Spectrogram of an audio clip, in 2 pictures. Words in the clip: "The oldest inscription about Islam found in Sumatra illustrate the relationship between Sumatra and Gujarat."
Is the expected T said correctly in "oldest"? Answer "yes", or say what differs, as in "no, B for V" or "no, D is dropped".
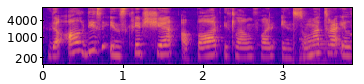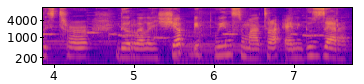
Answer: no, T is dropped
